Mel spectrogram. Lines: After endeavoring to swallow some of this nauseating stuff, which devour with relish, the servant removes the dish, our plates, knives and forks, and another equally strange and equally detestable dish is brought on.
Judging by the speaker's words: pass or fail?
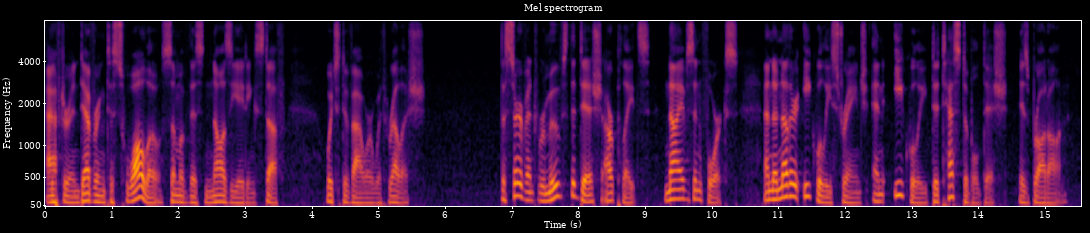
pass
